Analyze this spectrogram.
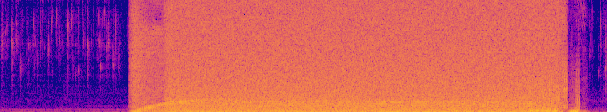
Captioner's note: enormous, blaring sound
